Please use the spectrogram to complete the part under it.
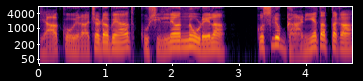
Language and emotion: Goan Konkani, disgusted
